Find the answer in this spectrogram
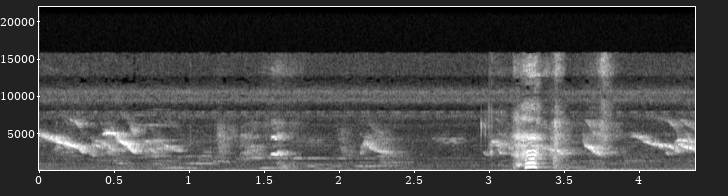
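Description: Birds chirping over and over in quick, high, falling notes. A child gives one brief high-pitched squeal about three seconds in.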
